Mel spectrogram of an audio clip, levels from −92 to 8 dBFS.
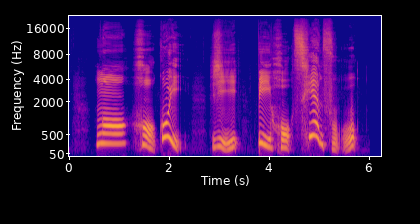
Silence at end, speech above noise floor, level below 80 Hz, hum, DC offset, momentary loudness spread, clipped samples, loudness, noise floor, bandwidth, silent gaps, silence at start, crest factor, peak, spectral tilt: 0.55 s; 45 dB; -76 dBFS; none; under 0.1%; 14 LU; under 0.1%; -19 LUFS; -64 dBFS; 20 kHz; none; 0.55 s; 14 dB; -6 dBFS; -3.5 dB/octave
